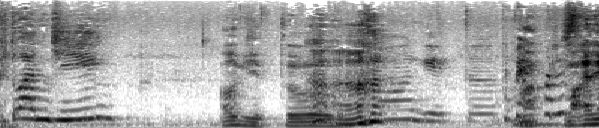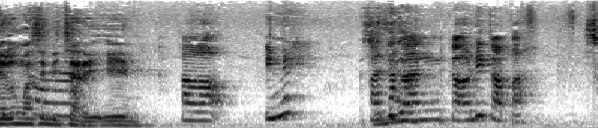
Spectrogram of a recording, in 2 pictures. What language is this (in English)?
Indonesian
